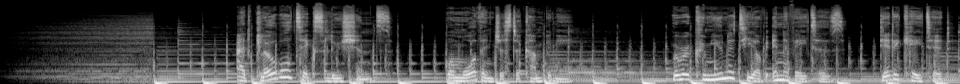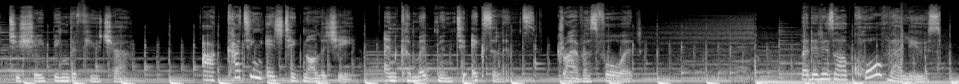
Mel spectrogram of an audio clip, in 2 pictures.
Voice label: Corporate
